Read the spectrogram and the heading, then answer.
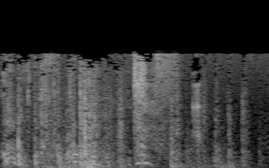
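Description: A door is rattled and banged several times in quick, uneven succession, with loud thuds and clatter spread across a few seconds.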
